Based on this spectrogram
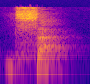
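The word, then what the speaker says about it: צר: Porque la palabra angustia, de hecho, viene del hebreo tsar, T-S-A-R, lo puedes deletrear. Ahora, o pronunciar más bien.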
